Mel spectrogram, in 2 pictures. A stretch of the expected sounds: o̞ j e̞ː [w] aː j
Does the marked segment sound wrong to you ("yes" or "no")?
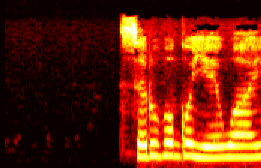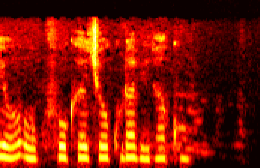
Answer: no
